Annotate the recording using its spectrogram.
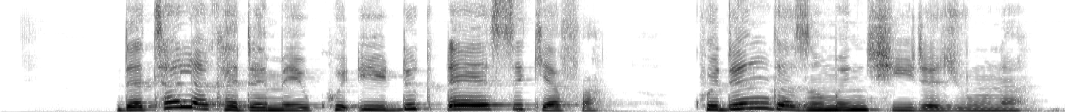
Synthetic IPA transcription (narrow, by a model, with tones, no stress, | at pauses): da˨tɐ˦lɐ˨ka˨da˨ma˨jkʷʊ˦ɗiː˦dʊ˦kɗɐ˦ja˦sʊ˦kʲe˨ɸa˦ | kʷʊ˨dɪ˦ŋɡa˨zʊ˦mʊ˦nt͡ʃiː˨da˨d͡ʒuː˦naː˦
